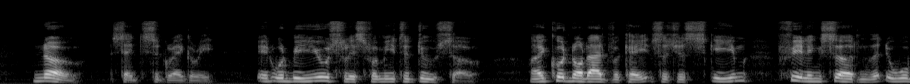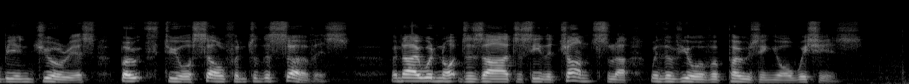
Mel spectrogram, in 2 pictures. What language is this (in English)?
English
